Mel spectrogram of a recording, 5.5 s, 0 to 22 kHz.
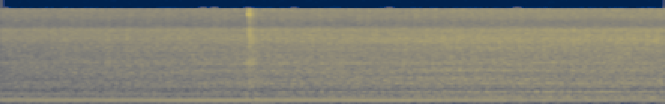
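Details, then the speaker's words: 1989 V6 Mitsubishi Pajero, first cold start after sitting three days, just fitted with stainless steel extractors and new exhaust studs replacing leaking stock manifold: steady even idle, smooth low hum, no ticking or puffing; manifold leak fixed. "it's been sitting for three days damn cold good job brass no more exhaust leak how good is that"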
